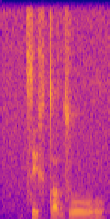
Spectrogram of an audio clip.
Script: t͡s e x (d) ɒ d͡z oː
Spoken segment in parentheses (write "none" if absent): t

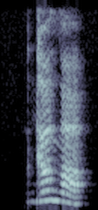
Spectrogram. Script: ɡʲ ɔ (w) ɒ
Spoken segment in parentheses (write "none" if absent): w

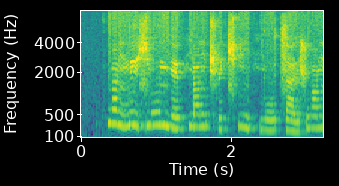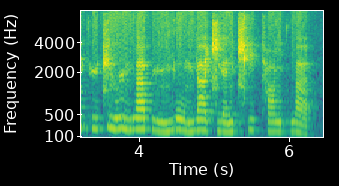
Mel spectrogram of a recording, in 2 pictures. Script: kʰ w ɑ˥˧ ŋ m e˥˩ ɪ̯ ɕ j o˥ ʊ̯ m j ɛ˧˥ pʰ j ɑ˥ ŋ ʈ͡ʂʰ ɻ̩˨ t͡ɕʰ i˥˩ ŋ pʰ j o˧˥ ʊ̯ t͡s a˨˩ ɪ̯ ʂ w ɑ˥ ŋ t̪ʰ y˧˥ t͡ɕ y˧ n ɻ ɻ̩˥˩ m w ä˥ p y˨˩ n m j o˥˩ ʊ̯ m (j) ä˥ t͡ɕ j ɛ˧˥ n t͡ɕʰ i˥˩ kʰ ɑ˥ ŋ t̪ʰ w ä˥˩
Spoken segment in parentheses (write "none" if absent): j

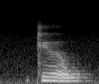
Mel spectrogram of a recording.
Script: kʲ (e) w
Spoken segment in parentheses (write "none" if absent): ɘ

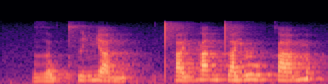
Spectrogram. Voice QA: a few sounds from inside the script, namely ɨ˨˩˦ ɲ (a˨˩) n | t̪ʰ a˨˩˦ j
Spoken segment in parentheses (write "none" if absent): a˨˩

